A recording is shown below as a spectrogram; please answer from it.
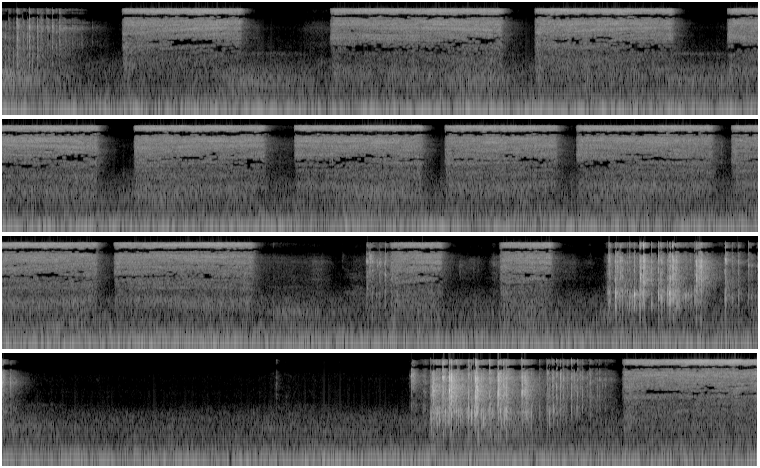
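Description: Aerosol can of gold metallic spray paint hissing in a run of short spray passes, with brief breaks between them and one longer pause. Twice in the latter part comes a louder clattering burst, typical of the can being shaken so its mixing ball rattles.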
